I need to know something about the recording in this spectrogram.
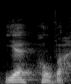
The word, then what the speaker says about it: Yehovah: manuscripts thousands of times where the scribes said yet Hova and again the point is described knew how the name was pronounced just like when they say Val mer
